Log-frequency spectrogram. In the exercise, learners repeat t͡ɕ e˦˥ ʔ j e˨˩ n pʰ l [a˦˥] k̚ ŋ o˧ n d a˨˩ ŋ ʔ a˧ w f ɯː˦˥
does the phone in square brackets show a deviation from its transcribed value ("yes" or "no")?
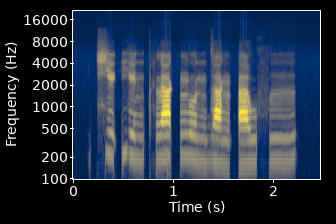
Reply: no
